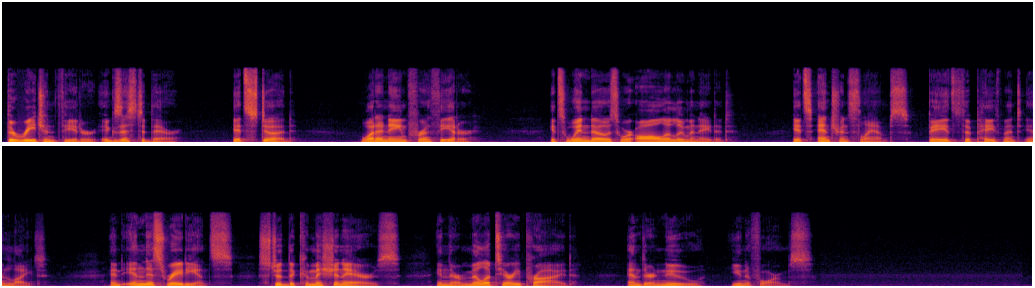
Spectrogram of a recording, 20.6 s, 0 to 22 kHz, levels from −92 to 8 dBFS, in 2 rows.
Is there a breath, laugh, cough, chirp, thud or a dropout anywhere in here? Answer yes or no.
no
